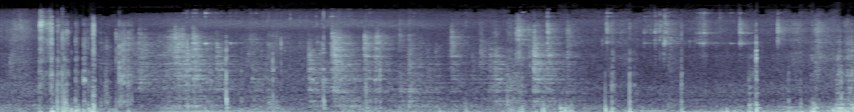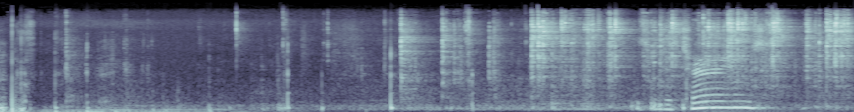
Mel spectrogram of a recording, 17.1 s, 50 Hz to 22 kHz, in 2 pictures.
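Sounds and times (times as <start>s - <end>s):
metal parts clicking and knocking: 0.5s - 8.0s, 12.4s - 17.0s
low rumble: 1.1s - 11.7s.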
